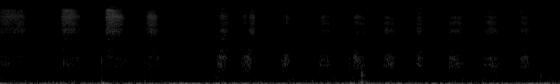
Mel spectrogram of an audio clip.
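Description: A charcoal stick is dragged and rubbed in shading strokes across a flat brown kraft paper sketchbook page. It makes a steady run of bright, dry, scratchy strokes, each a short burst of high hiss over a faint low rumble, at a quiet level.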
